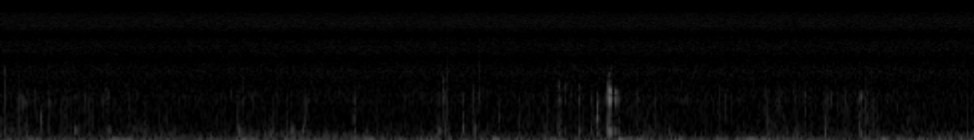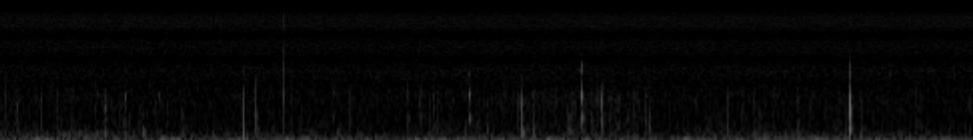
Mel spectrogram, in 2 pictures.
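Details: Stomach rumbling that started suddenly while neither hungry nor too full: steady low rumble with frequent small gurgles and pops over a constant low hum; borborygmi, ordinary bowel sounds.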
